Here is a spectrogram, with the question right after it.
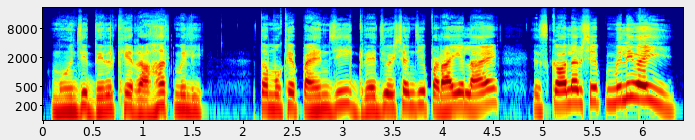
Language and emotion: Sindhi, happy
